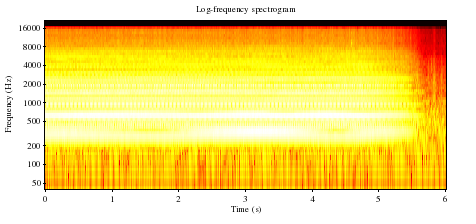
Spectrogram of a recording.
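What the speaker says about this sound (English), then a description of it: "Got to remember to honk at these crossings," One long, loud train horn blast at a crossing in the Train Mechanic 2017 rail simulator, holding as a steady chord before fading out near the end, with no voices.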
